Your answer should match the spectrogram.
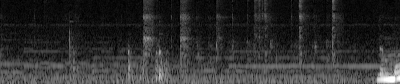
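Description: Scattered faint clicks and light taps from a finger mixing a damp powder paste in a small steel bowl, about eight in all with irregular gaps, over faint background music with a few held notes.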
